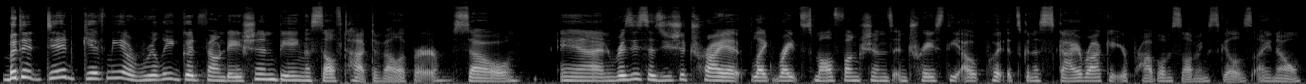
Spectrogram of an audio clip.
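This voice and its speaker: A woman's voice: lowish voice, moderate pace, gravelly, darkish tone. A woman in her thirties with a Midwestern American accent, chatting casually on a livestream and reading viewer comments, with many ums and restarts. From United States. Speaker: web developer streamer.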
